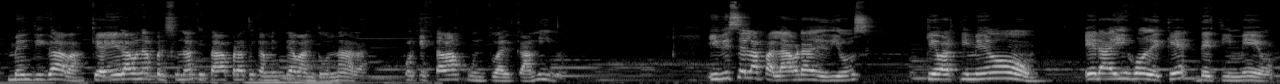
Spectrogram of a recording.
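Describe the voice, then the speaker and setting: A woman's voice: a little high, fairly bright tone. A woman preaching a sermon in an earnest, repetitive way, restarting phrases and rising when she quotes a cry.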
